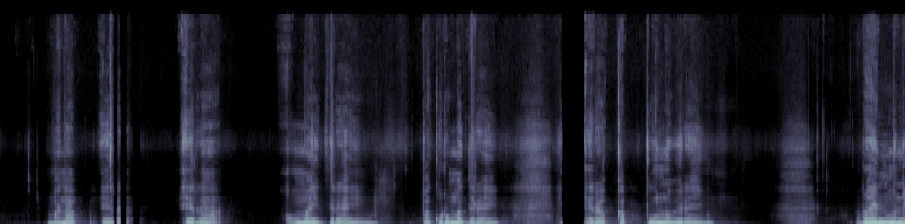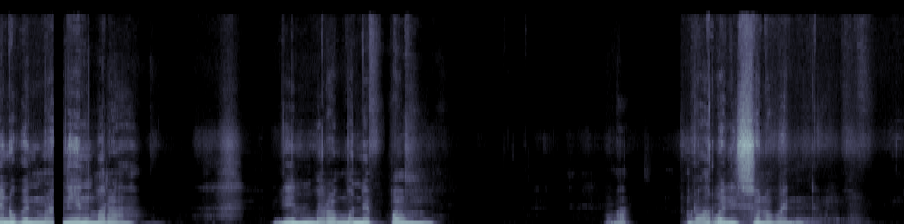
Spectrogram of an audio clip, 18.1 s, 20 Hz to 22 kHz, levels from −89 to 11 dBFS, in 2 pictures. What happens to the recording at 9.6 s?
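Just after "uruain mone noven" the speech fades out in about 8 ms and drops to silence from 9.58 to 9.69 s: a digital broadcast dropout, where the receiver muted over roughly 96 ms of missing frames, consistent with about three lost.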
